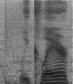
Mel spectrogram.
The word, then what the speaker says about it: Leclerc: The resulting AMX-56, Leclerc pronounced, Leclerc took its name from the French general whose armored division liberated Paris in 1944.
